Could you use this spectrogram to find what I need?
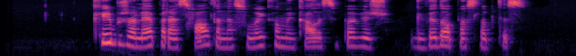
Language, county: Lithuanian, Vilnius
